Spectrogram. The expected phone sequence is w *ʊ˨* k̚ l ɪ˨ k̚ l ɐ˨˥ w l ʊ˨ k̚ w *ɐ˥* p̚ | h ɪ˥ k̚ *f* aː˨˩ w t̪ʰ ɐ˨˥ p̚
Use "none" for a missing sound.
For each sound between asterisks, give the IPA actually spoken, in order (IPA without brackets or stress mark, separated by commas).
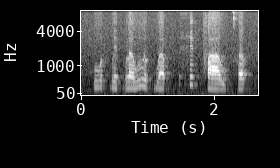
ʊ˨, ɐ˨, f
